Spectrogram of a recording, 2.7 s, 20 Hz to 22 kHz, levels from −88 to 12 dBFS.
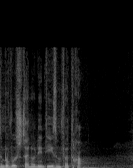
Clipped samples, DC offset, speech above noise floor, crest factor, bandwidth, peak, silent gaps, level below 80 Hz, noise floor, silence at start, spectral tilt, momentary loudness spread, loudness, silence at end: under 0.1%; under 0.1%; 23 dB; 20 dB; 16 kHz; -16 dBFS; none; -50 dBFS; -57 dBFS; 0 s; -4.5 dB/octave; 16 LU; -34 LUFS; 0 s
